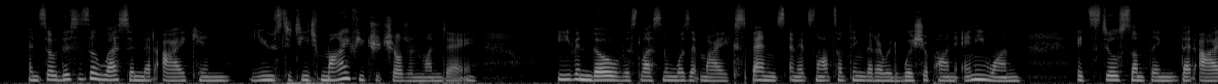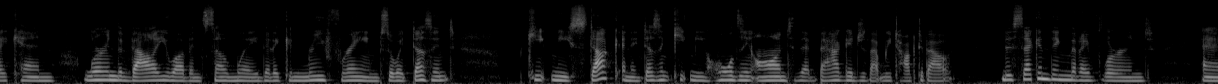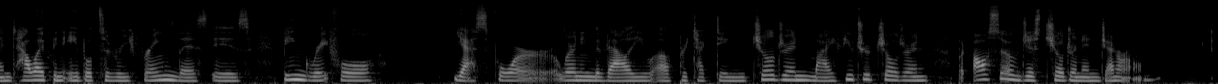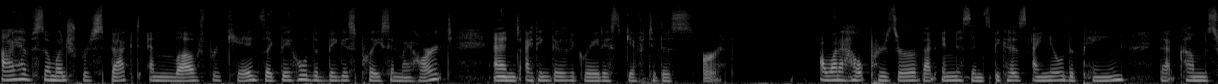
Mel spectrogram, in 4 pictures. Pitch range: 175-195 Hz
